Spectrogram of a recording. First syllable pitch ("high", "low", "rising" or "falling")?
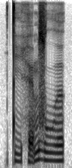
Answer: low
